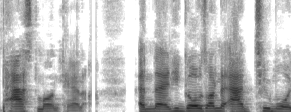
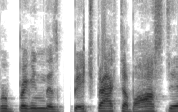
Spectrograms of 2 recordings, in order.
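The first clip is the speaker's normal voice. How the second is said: ordinary talk, nothing marked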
